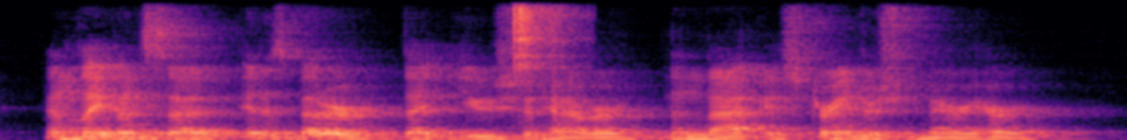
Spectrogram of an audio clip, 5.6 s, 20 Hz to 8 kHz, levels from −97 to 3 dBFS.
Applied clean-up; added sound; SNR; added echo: none; Rattle (instrument); 6 dB; reverberation time 0.8 s.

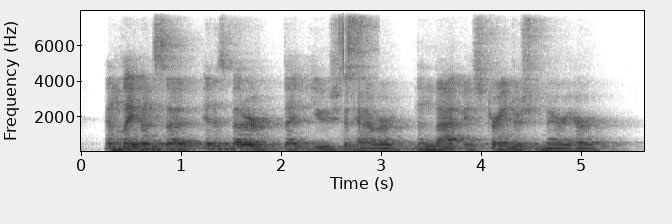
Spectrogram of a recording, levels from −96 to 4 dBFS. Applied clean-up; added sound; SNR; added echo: neural separator model SepFormer DNS4.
